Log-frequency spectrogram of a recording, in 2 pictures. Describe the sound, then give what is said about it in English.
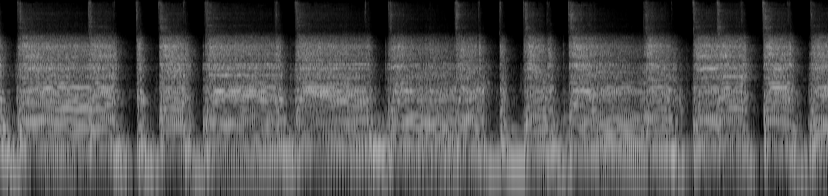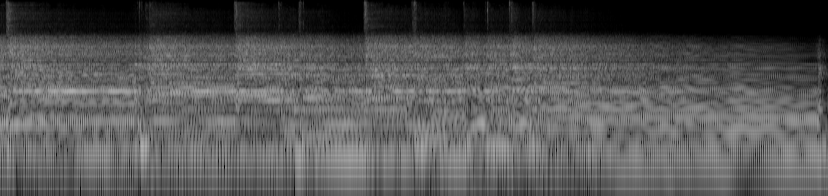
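A heavily overdriven, high-gain amp tone with the gain turned right up to full, thick and crunchy, played as chugging chords with brief rhythmic stops, loud and sustained with little hiss, no voices. “And although that's really crunchy and gainy, it's still not too noisy, which is great.”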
